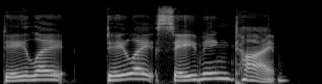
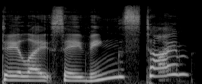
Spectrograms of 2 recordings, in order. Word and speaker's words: daylight saving time: Daylight saving time. That's how you say it? – Yeah. – Not daylight savings time? – It turns out.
